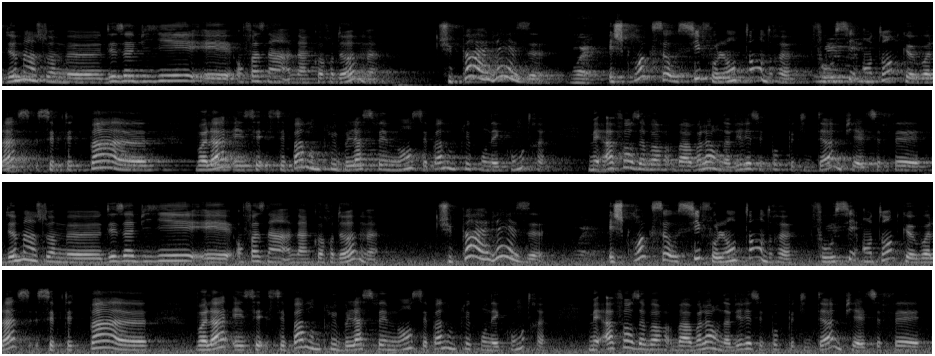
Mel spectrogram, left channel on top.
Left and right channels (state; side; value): noise; right; rumble, 12 dB below the sound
